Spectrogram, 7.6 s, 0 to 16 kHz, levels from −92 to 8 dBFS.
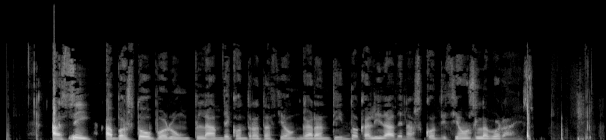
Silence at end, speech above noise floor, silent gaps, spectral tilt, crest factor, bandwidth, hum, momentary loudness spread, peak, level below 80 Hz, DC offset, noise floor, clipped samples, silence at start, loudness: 0.25 s; 26 dB; none; -6 dB/octave; 22 dB; 11 kHz; none; 13 LU; 0 dBFS; -60 dBFS; under 0.1%; -47 dBFS; under 0.1%; 0.65 s; -21 LUFS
